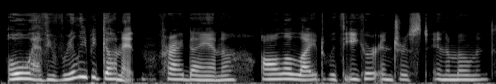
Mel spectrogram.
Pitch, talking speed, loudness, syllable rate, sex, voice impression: 230 Hz, 195 wpm, -19 LUFS, 5.5 syllables/s, female, very feminine, young, thin, tensed, powerful, bright, soft, very clear, very fluent, very cute, slightly intellectual, very refreshing, slightly sincere, calm, friendly, reassuring, very unique, elegant, slightly wild, sweet, very lively, strict, intense, sharp, light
